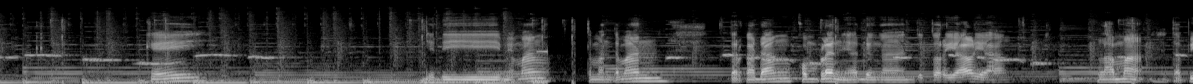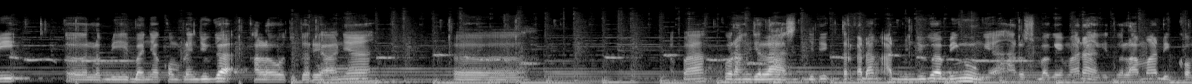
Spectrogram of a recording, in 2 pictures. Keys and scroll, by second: 10.5 ctrl+g.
